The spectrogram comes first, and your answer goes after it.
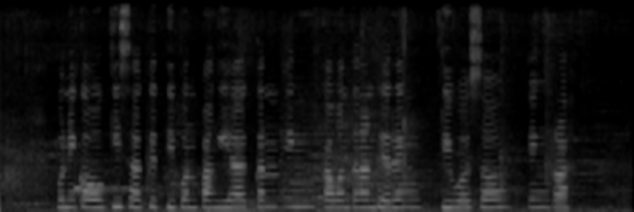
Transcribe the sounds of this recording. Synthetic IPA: punikɔuɡ̥isaɡ̥ɪt̪̚d̪̥i̤pʊnpaŋɡiɦakənɪŋkawənt̪ənand̪e̤ɾɪŋd̪̥i̤wɔsɔ | ɪŋrah

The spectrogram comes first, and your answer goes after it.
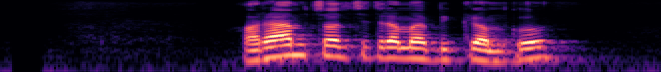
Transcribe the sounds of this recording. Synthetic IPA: ɦʌɾamt͡sʌlt͡sit̪rʌmabikrʌmko

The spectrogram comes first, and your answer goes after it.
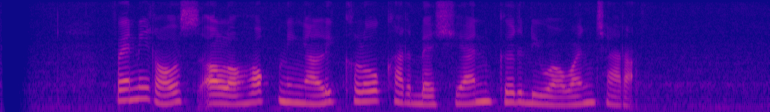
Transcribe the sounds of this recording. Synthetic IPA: fɛniɾɔsɔ̰lɔɦɔk̚niŋaliklokardaʃiankɨrdiwawaɲt͡ʃaɾa̰

